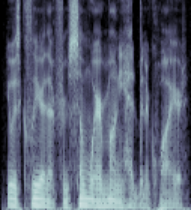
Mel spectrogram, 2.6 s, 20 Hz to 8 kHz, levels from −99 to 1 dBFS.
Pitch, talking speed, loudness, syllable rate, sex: 80 Hz, 235 wpm, -18 LUFS, 6.7 syllables/s, male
